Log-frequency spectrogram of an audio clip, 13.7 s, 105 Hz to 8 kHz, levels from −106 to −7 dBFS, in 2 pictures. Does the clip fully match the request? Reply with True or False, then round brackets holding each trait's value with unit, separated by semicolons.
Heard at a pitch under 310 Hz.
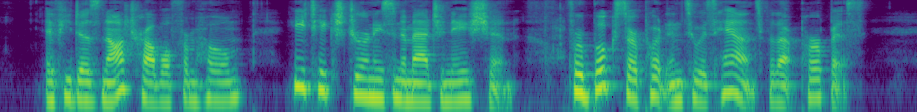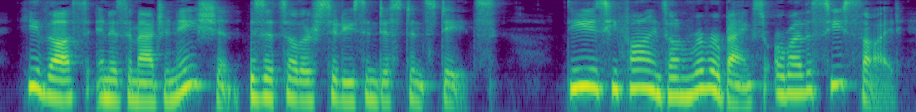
True (190 Hz)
